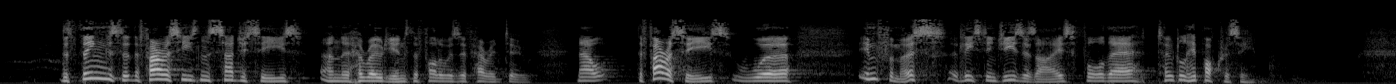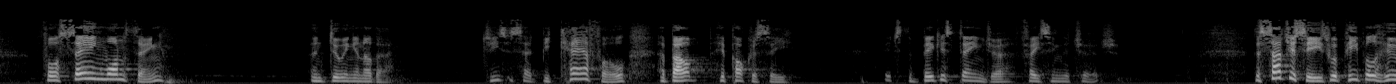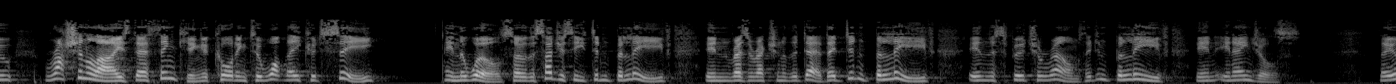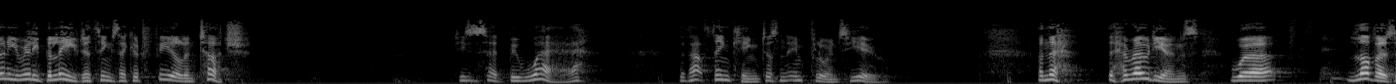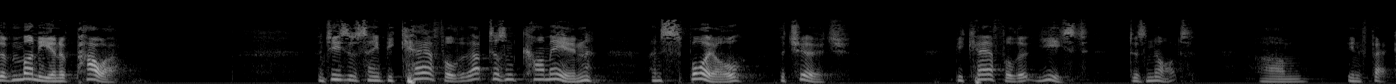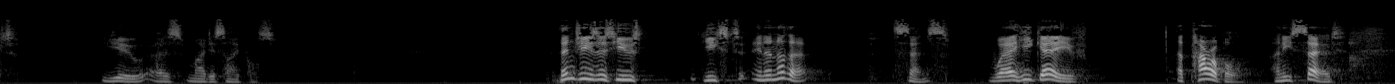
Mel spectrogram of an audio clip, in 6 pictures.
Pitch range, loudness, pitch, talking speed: 150-215 Hz, -29 LUFS, 185 Hz, 115 wpm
